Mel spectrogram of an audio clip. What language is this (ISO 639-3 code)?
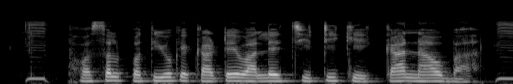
bho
